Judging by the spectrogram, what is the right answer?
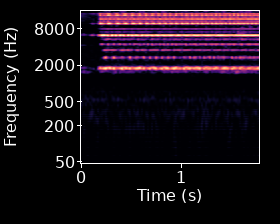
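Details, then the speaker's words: NSE BLDC motor controller being tuned for position mode: torque-loop proportional gain set too high gives a shrill, steady high-pitched whine starting abruptly at motor start; gain is then reduced. "you can actually hear that something is wrong. So definitely that we go too high on this one."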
